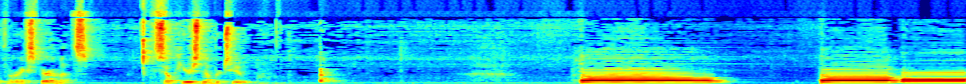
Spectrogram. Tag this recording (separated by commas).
playing bassoon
